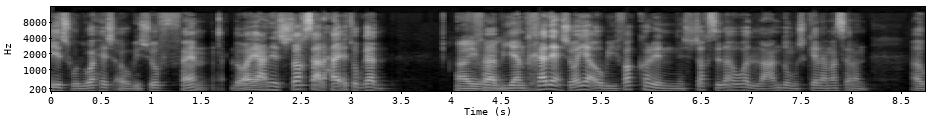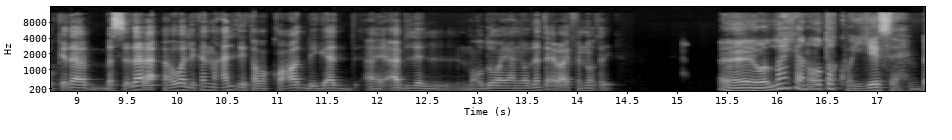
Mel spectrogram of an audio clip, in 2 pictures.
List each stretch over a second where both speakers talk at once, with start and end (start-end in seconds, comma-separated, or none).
none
